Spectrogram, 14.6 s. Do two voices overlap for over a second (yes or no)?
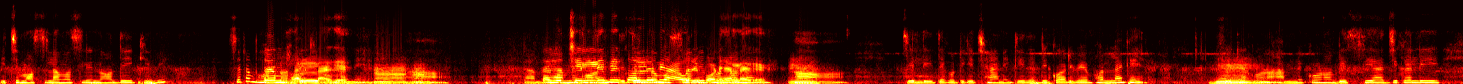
yes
